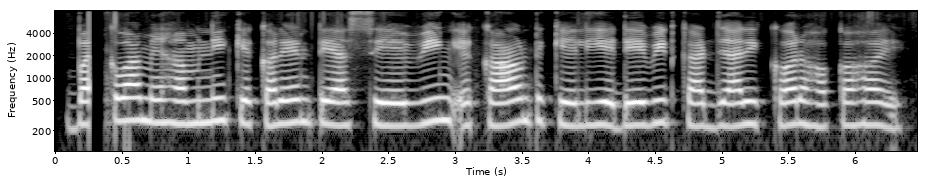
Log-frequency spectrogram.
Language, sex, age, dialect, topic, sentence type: Magahi, female, 18-24, Central/Standard, banking, question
